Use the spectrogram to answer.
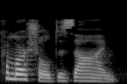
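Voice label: "commercial design", English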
